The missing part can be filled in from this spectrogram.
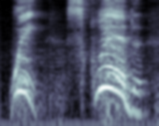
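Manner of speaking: very high, loud desperate cry; panicked shout. Acted. Lear calling to Squid before it's too late, panicked shout. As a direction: yell after him in panic.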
